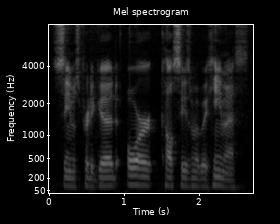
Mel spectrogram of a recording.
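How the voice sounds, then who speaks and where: A man's voice: fairly low pitch, steady tone, moderate pace. A man co-hosting a podcast, talking casually and thinking aloud as he comments on a card game draft. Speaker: podcast co-host.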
